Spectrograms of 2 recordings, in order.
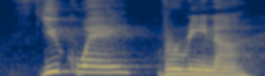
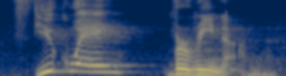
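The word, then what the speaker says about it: Fuquay-Varina: up in small towns I grew up in a place called fuk Verina North Carolina if you spell that you didn't ask but I'll spell it for you anyway that is f q u a y hyphen v a r i na a Fu Verina The Hyphen is very important to its name it is kept the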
